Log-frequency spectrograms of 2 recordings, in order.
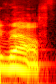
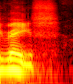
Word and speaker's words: Ralph: Rines yeah yeah I in England they don't say Ralph they say Rafe which is yep okay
